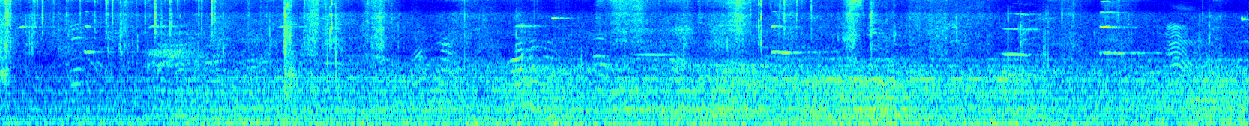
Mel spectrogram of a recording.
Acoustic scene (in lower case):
residential area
